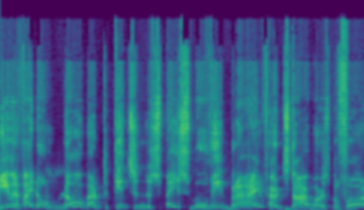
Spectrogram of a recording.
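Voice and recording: This put-on character voice sits at a fairly high pitch. It moves at a moderate pace.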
